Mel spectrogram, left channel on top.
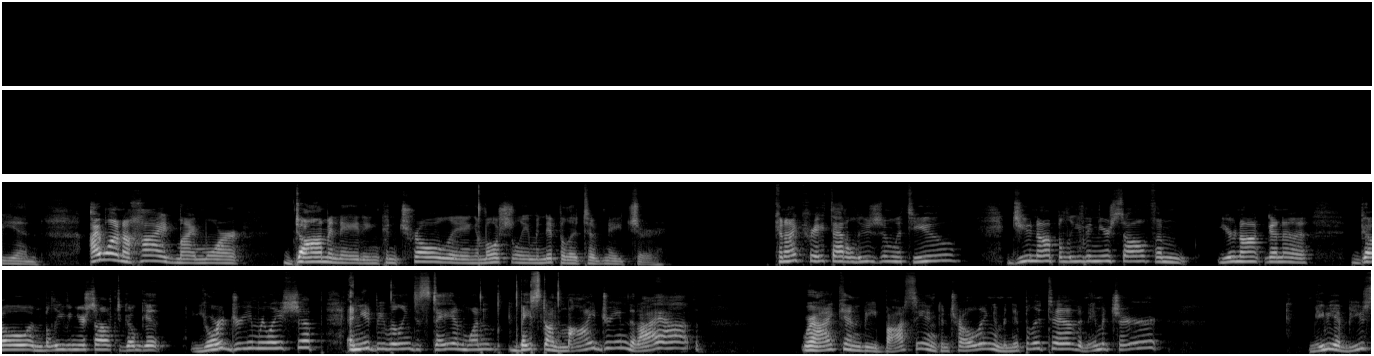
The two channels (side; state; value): left; silent; digital silence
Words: in. I want to hide my more dominating, controlling, emotionally manipulative nature. Can I create that illusion with you? Do you not believe in yourself and you're not going to go and believe in yourself to go get your dream relationship? And you'd be willing to stay in one based on my dream that I have, where I can be bossy and controlling and manipulative and immature, maybe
